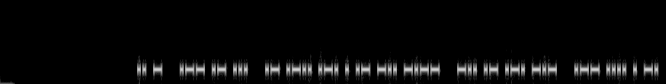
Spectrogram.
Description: Morse code, heard as a keyed tone, about 46 wpm, 700 Hz. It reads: IT WAS ALREADY DARK WHEN
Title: Sentences from Top 1000 Words - Review Part 2 - 45wpm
